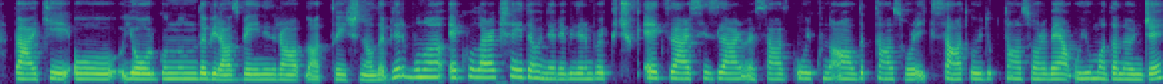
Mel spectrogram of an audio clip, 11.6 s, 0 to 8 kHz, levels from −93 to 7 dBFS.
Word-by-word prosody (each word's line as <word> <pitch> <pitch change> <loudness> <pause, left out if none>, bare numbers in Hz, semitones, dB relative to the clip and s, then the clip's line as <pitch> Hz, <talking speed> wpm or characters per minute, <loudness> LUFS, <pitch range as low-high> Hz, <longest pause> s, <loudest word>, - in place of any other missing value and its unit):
Belki 195 +1 +2
o 195 -1 +2
yorgunluğunu 200 0 +3
da 200 -1 +5
biraz 175 -2 +2
beynini 180 0 +1
rahatlattığı 175 0 -2
için 175 0 -2
alabilir. 260 - +1
Buna 260 0 +3
ek 255 0 +1
olarak 255 -2 +2
şeyi 265 -3 0
de 255 - +2
önerebilirim, 200 -2 -2
böyle 205 -1 -1
küçük - - -5
egzersizler, 210 -2 +1
mesela, 190 0 -4
uykunu 205 0 -2
aldıktan 200 0 -3
sonra, 185 -2 -2
2 - - -6
saat 190 +1 -1
uyuduktan 200 +1 -3
sonra 195 -1 -4
veya 190 -1 +2
uyumadan 205 -1 0
önce 190 +4 +1
200 Hz, 150 wpm, -20 LUFS, 190-210 Hz, -, da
